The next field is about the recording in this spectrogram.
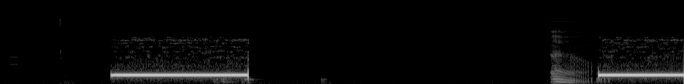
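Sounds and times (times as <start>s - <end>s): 
outgoing call ringback tone while phoning a shop: 1.1s - 2.5s, 6.0s - 6.8s
brief vocal sound: 5.5s - 6.0s.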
